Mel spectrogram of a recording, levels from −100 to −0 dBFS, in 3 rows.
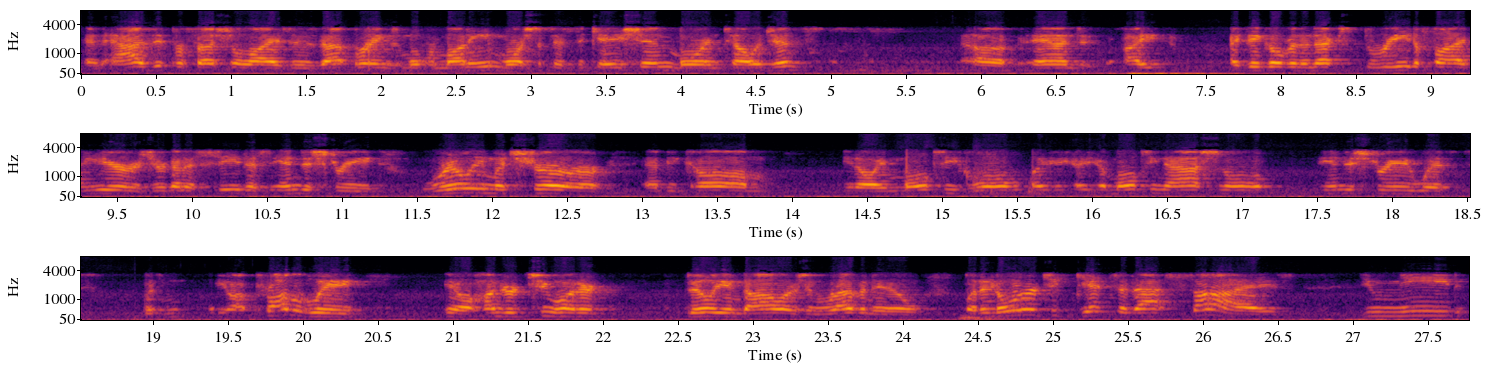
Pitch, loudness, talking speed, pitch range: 180 Hz, -28 LUFS, 145 wpm, 160-205 Hz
